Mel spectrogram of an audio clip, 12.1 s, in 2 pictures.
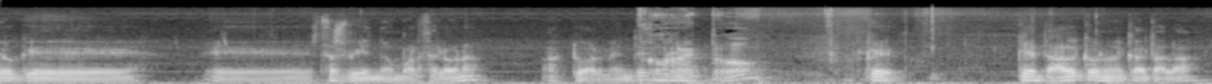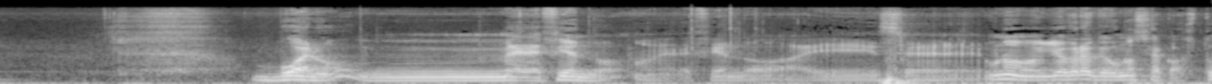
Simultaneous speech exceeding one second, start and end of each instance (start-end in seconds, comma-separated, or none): none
